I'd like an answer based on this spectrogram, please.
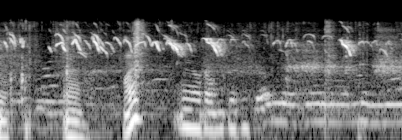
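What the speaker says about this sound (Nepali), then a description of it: "के रहेछ कुखुरा रहेछ" Chickens cluck and squawk nearby in quick, uneven bursts, with other birds chirping in the background.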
